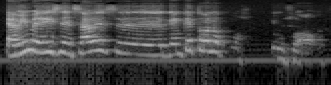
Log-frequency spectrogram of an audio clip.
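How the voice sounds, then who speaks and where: Her voice is high, with big pitch swings, and a little slow, on a lo-fi recording from a distance in an echoey room with a faint hum. An older singer, she's being interviewed and spins warm, rambling, folksy stories, full of "¿eh?" tags and repeated words.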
